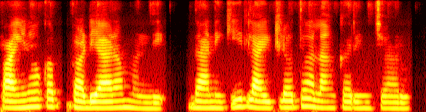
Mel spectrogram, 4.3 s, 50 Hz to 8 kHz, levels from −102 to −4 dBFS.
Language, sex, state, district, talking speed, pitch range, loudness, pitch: Telugu, female, Telangana, Hyderabad, 100 wpm, 165-180 Hz, -21 LUFS, 170 Hz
